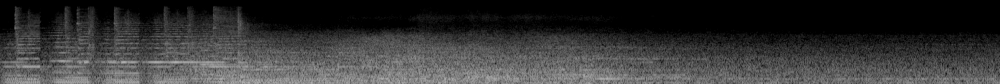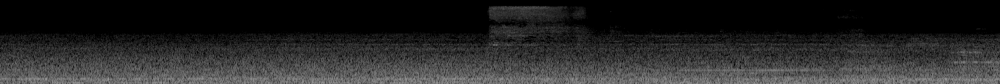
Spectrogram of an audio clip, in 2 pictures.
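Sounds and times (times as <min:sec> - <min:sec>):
short hiss: 0:14.9 - 0:16.0.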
